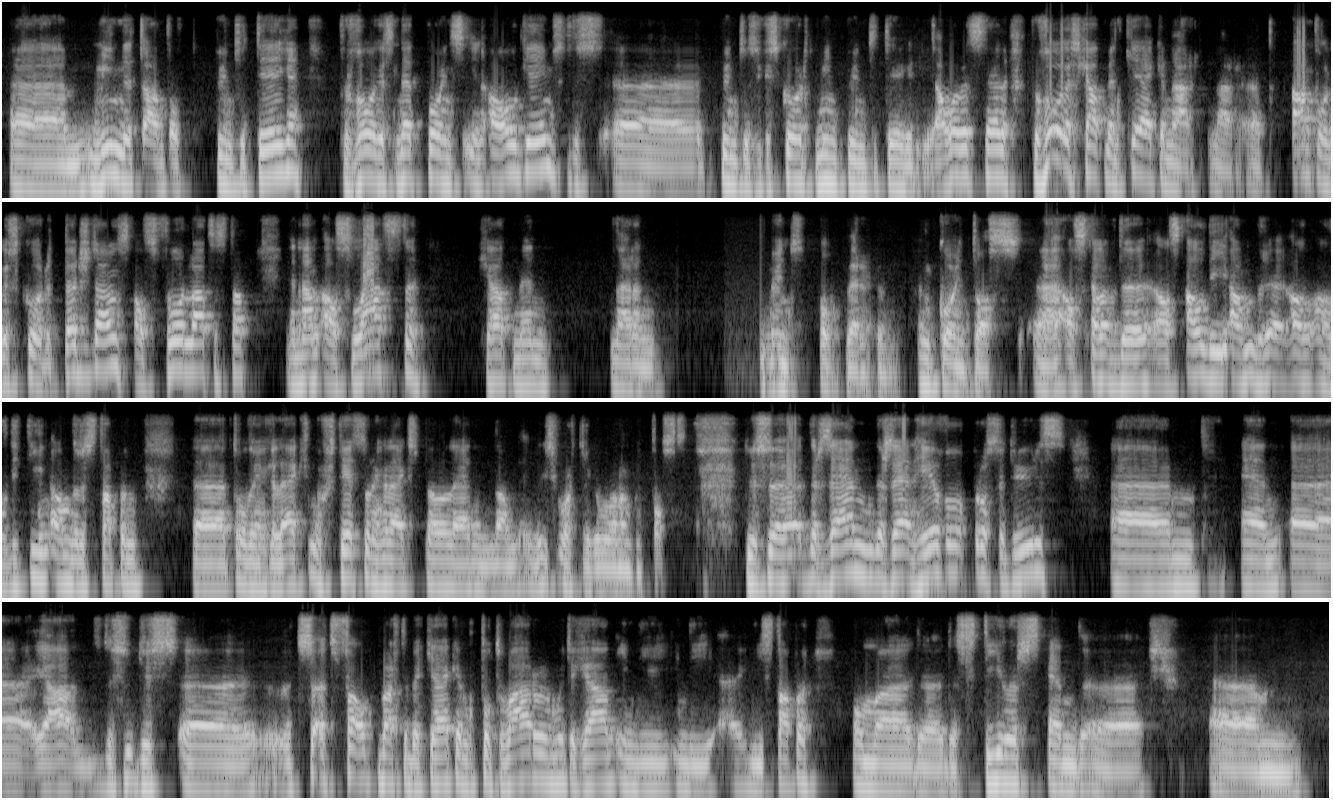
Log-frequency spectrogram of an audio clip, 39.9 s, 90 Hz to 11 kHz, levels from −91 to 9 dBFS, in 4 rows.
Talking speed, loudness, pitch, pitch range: 175 wpm, -17 LUFS, 120 Hz, 105-140 Hz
